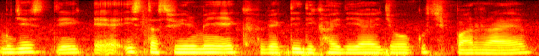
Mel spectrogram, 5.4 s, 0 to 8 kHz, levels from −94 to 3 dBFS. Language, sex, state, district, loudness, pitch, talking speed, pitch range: Hindi, male, Nagaland, Dimapur, -17 LUFS, 130 Hz, 165 wpm, 125-140 Hz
